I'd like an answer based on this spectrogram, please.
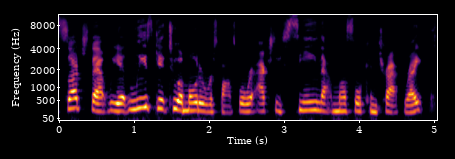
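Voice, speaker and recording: A woman's voice sits fairly high and has a dark, mellow tone. Her intonation stays fairly even. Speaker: lecturer. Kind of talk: lecture. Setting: online recorded lecture. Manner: fast.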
